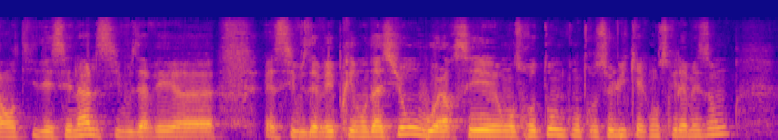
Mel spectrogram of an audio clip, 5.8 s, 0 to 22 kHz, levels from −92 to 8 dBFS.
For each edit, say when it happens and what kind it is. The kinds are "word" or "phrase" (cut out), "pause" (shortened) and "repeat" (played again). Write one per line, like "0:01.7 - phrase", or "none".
none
